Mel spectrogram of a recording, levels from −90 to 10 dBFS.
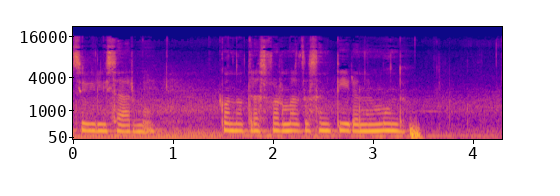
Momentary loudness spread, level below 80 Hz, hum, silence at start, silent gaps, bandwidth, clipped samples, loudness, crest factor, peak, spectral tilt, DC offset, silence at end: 16 LU; -30 dBFS; none; 0 s; none; 16.5 kHz; under 0.1%; -15 LUFS; 14 dB; 0 dBFS; -5.5 dB/octave; under 0.1%; 0 s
